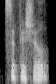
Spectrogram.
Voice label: "surficial", Indian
